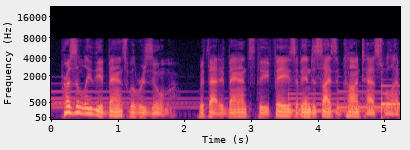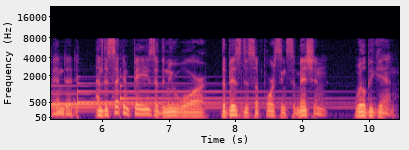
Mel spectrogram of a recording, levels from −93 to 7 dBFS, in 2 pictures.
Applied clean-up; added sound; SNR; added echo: none; Guitar; 10 dB; none.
